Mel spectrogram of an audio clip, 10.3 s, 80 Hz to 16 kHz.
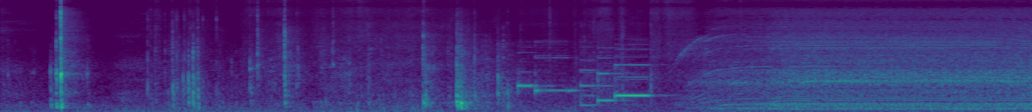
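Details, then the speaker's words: Roomba 960 after repair of a days-long loud squeak: handling clicks, short startup chime, then smooth steady hum; culprit was a hardened dust-hair glob stuck between the brush assembly and spindle, now normal running. "Nice! So that was the culprit right there. This hardened dust hair glob that got stuck between the brush assembly and I guess the little spindle that turns it."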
